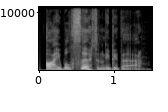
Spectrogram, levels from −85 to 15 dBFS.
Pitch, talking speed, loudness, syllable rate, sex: 175 Hz, 200 wpm, -18 LUFS, 6.5 syllables/s, female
